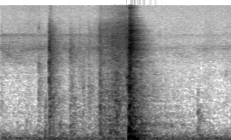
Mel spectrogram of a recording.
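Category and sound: household object, window being closed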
